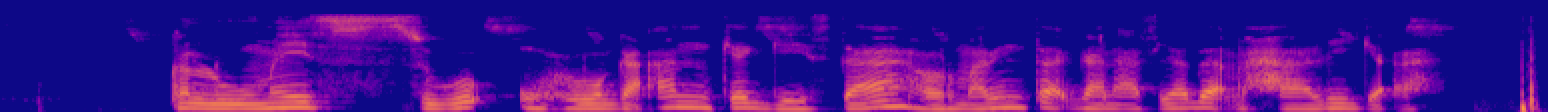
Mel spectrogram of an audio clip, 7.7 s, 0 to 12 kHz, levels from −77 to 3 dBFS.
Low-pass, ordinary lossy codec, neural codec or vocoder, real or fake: 7.2 kHz; none; none; real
